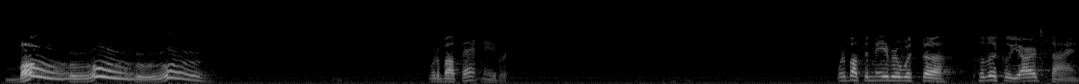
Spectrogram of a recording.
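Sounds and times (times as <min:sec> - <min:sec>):
basset hound barking and howling: 0:00.1 - 0:02.2
speech: 0:04.4 - 0:05.2, 0:08.4 - 0:10.7.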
